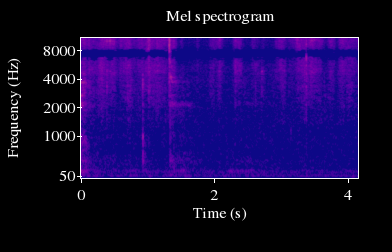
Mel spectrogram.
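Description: Near silence, with faint handling sounds of a crochet hook drawing yarn through a stitch and a couple of small ticks about a second in.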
